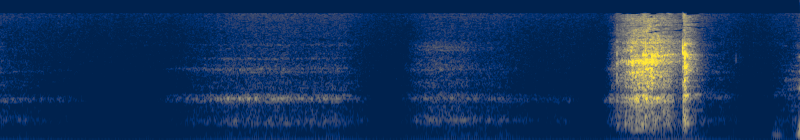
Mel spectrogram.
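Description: A man breathing heavily through his mouth against the burn of a Carolina Reaper pepper. There are three breaths; the last, near the end, is a short, sharp blow of air and the loudest.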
